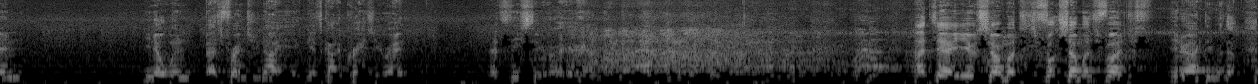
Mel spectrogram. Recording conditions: large echoing room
